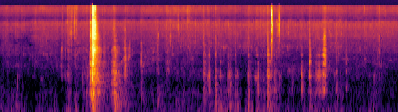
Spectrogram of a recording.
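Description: A sharp knock about two seconds in and another a few seconds later, among scattered small clicks and knocks over a low rumble.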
